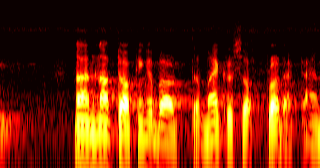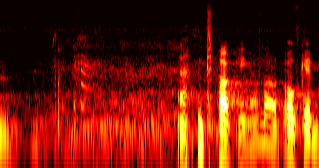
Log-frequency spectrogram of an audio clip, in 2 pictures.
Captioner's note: laughter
